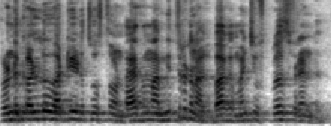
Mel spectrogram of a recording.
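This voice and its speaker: An older man from Andhra Pradesh tells funny stories from a meeting-hall stage. His voice sits high for a man, and he slips into the voices of the people in his tales as he goes. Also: rapid-fire, a little mellow. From Andhra Pradesh, India. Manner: storytelling, acting out quoted voices. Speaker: speaker at a public meeting. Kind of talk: humorous anecdotes told to an audience.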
